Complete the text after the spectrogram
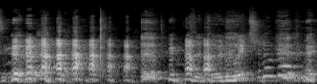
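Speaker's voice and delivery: loud, high, slow, breaking into laughter; laughing. Real, not acted. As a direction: collapse into giggles mid-line.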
